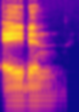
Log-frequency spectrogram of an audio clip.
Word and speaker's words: Aidan: d a n um it's pronounced aiden aiden x brother aidan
